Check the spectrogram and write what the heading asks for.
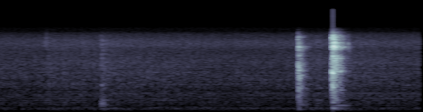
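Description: A plate knocking twice on a hard surface near the end, two sharp clacks about a third of a second apart, after a fainter knock about a second in.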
